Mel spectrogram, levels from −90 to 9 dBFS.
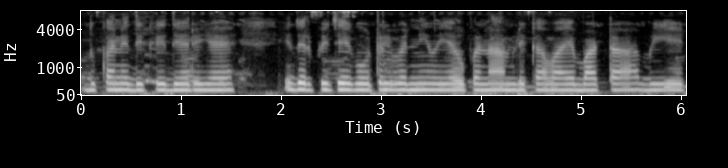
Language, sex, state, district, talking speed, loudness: Hindi, female, Rajasthan, Bikaner, 200 wpm, -16 LUFS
